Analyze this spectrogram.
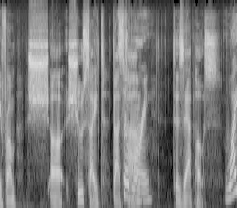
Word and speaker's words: Zappos: So should we be pronouncing it Zappos? Zappos, yes. Instead of Zappos, Yes. so American.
